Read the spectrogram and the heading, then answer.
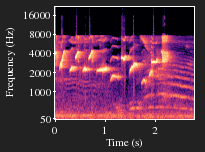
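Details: Oriental magpie-robin in a training recording with rich fill-in phrases: quick run of clear whistled notes slurring up and down, followed by a harsher, buzzier burst before the song stops.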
